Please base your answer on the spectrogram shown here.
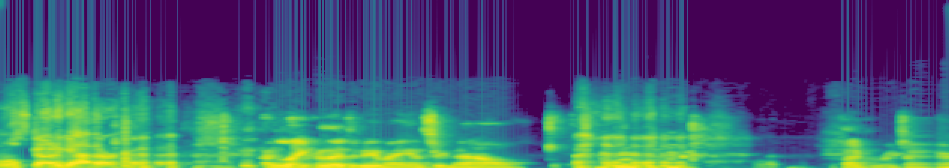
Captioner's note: laughs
